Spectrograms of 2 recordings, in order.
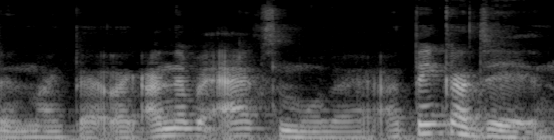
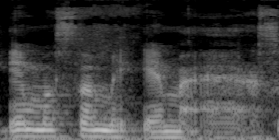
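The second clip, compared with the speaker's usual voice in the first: usual speaking voice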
